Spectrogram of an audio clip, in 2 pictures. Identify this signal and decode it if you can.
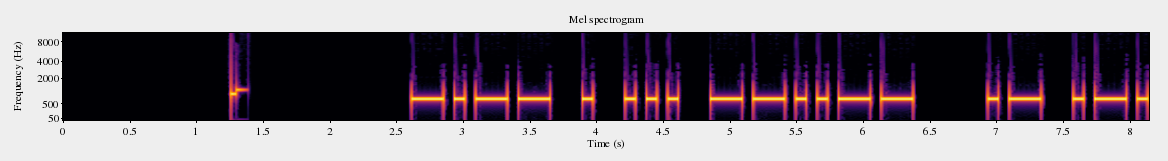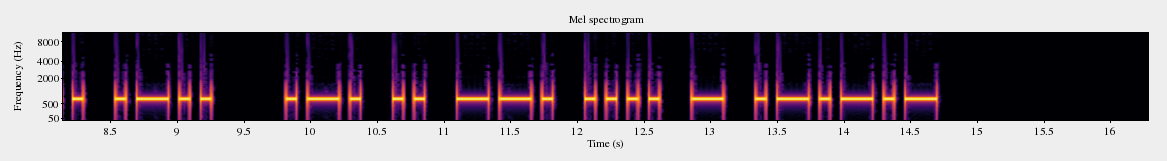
Morse code, heard as a keyed tone, about 15 wpm, 700 Hz. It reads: YES, ALL RIGHT.
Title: Sentences from Top 500 Words 15wpm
